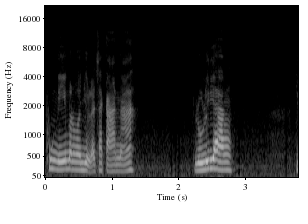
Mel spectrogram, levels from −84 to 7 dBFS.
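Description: Packets in this Opus-coded speech call, whose top end stops at about 12 kHz as that codec path does, went missing or arrived too late in two bursts of repeated packet loss. From 1.72 to 2.03 s there were four gaps, the longest 30 ms, and about 28% of the stretch was patched. From 2.45 to 2.93 s there were four more, none longer than 20 ms, with about 13% patched. Each time the receiver stretched the last sound across the hole, only for the next gap to arrive soon after. The result is choppy speech with fragments missing. Later, a single short concealed packet loss between 3.59 and 3.64 s left a hole of a few hundredths of a second that the decoder filled from the preceding sound before blending back into the real signal. That comes through as a brief smear or wobble near the end of the clip.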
